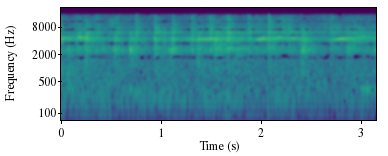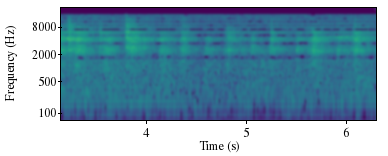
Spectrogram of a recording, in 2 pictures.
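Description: A few faint, short, high bird chirps over quiet room tone.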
